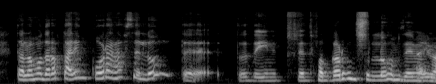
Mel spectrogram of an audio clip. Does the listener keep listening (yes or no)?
no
